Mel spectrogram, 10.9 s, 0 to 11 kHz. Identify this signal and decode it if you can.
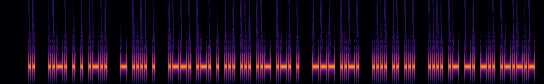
Morse code, heard as a keyed tone, about 30 wpm, 700 Hz. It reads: I FEEL THE PRESSURE OF HIS HAND.
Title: Sentences from Top 1000 Words - Review Part 6 - 30wpm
